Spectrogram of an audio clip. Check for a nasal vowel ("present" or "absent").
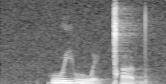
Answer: absent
